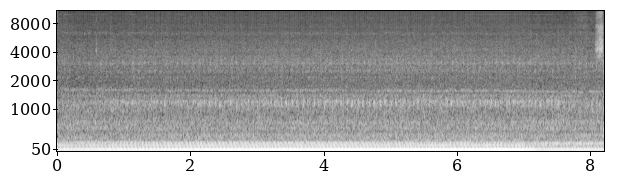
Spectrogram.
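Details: 2003 Chevrolet Corvette 50th Anniversary coupe V8 with 24,245 miles, heard from behind the car at the tailpipes. A deep, smooth, even burble with no misses, ticks or knocks; a healthy idle.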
